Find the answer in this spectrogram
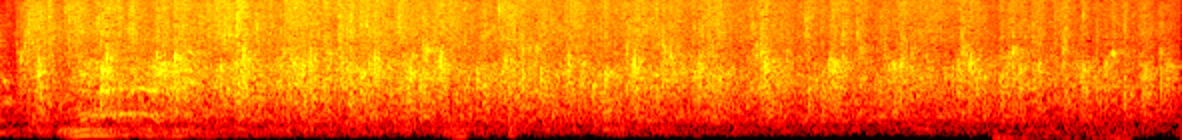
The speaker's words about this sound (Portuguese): que gostaria de receber um novo aplauso, já percebi.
